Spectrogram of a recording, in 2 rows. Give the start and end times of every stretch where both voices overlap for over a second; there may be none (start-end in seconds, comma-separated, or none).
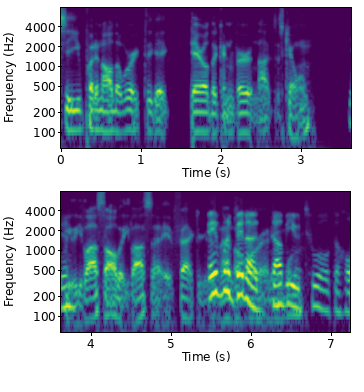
5.4-6.7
